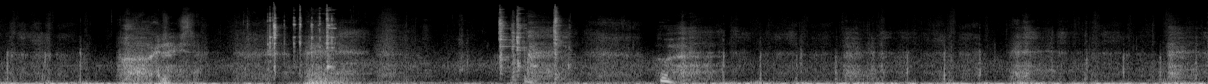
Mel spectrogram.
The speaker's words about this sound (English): Oh God, and it's soaking. I'm running uphill.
